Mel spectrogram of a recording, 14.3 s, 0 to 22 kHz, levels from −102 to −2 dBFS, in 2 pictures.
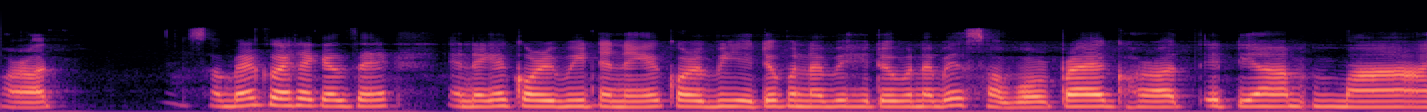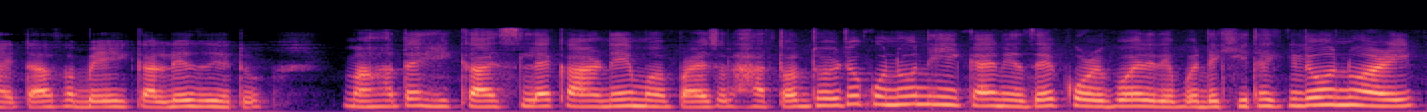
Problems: none marked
